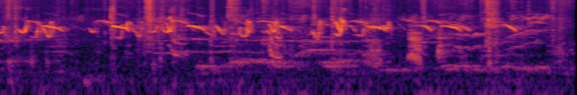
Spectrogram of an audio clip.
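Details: Captive black francolin chicks of both sexes giving rapid high whistled peeps, many sharply falling or hooked, repeated roughly twice a second by several overlapping birds over low clucks.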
